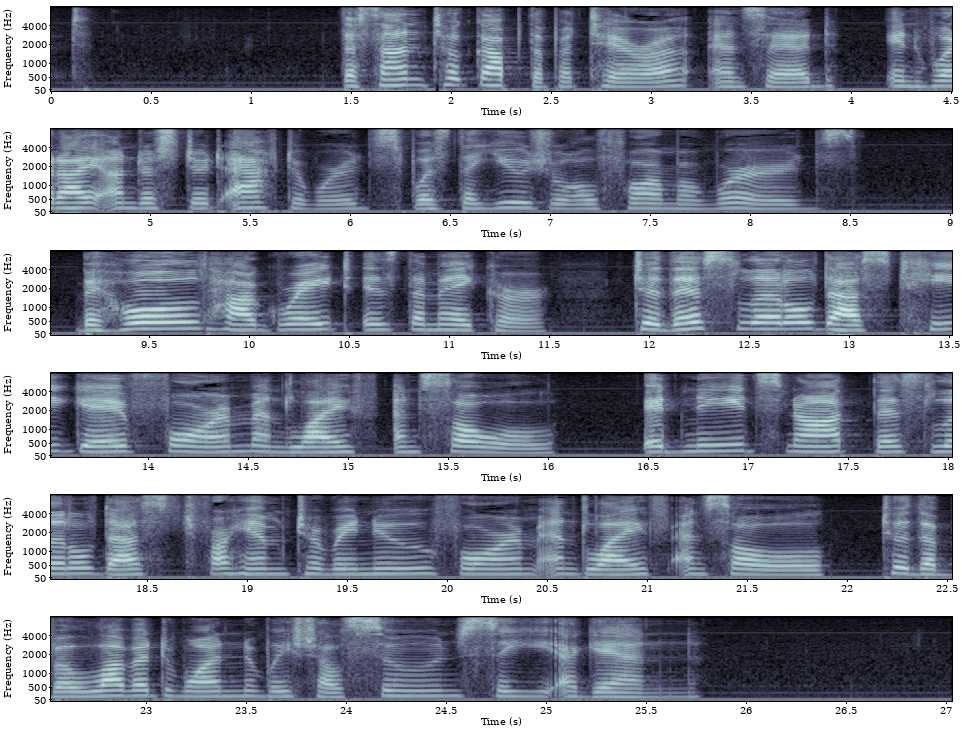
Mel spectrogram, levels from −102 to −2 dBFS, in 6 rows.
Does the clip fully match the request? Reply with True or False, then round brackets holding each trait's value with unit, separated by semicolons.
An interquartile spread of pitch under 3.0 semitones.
True (2.6 semitones)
